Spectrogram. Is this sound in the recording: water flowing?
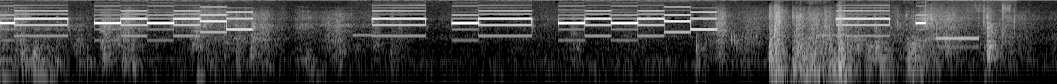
no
